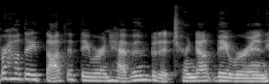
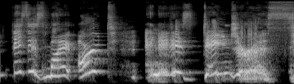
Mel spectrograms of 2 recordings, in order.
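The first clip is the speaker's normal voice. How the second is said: imitating a film diva, very high and slow; high theatrical proclamation, each word drawn out; mock fierce conviction. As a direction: declaim it with hammed-up conviction. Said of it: "she says it with such conviction".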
